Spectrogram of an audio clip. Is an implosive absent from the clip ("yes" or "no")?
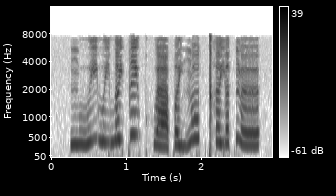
yes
